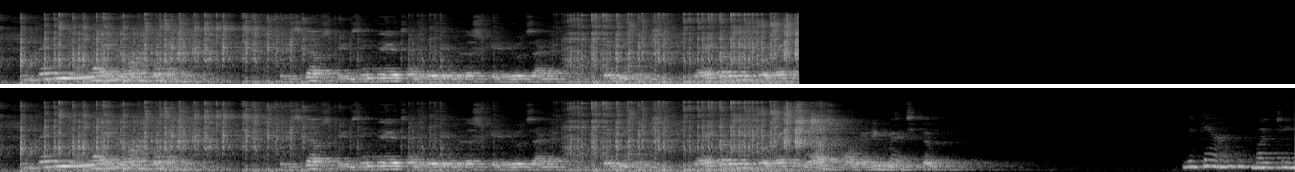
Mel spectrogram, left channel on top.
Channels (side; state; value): left; drops out; at 8.0 s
